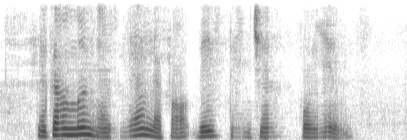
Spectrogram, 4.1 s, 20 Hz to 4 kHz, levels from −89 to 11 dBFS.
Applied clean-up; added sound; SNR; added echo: neural separator model SepFormer WHAM!.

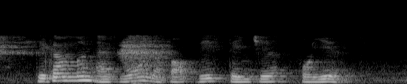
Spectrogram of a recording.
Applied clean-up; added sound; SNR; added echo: none; Breathing; 16 dB; none.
